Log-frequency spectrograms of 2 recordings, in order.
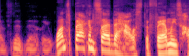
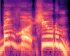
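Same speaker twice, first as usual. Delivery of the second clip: mock shout; 12 semitones higher than usual. Mocking trigger-happy people.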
